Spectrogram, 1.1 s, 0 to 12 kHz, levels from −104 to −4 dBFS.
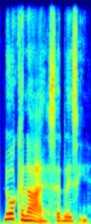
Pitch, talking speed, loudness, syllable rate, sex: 205 Hz, 260 wpm, -18 LUFS, 5.7 syllables/s, female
